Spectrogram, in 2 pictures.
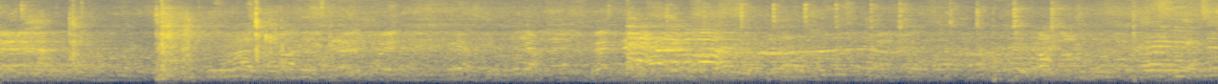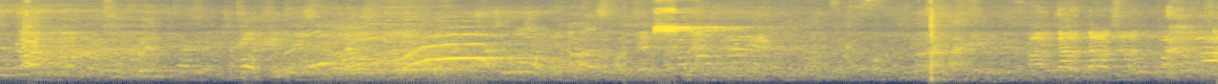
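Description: Men shout to each other across a large open pitch.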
